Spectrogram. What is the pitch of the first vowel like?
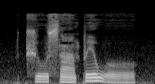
low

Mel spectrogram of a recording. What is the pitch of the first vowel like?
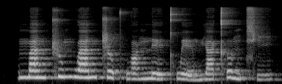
high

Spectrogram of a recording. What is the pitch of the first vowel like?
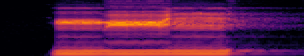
high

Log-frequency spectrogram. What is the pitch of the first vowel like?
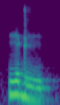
high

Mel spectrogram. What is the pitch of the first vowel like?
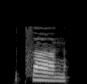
low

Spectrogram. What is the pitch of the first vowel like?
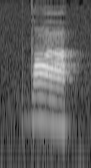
falling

